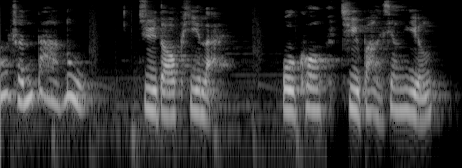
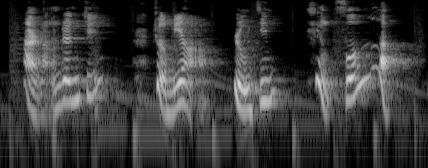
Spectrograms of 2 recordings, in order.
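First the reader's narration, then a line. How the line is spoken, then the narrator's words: Chuckling. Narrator (Chinese): 悟空嘿嘿笑道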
